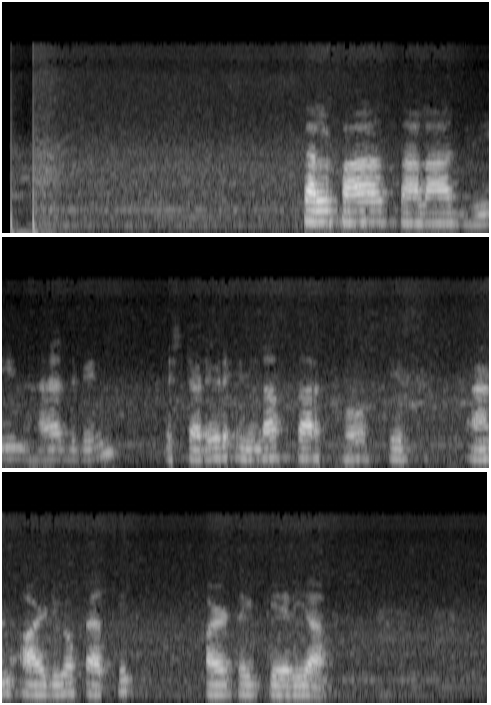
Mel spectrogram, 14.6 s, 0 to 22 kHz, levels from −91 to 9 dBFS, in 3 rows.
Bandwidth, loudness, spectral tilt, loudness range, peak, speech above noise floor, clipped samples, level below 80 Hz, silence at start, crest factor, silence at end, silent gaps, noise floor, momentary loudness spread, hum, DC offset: 11.5 kHz; -22 LUFS; -8 dB/octave; 8 LU; 0 dBFS; 32 dB; under 0.1%; -60 dBFS; 0.1 s; 24 dB; 1.6 s; none; -54 dBFS; 22 LU; none; under 0.1%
